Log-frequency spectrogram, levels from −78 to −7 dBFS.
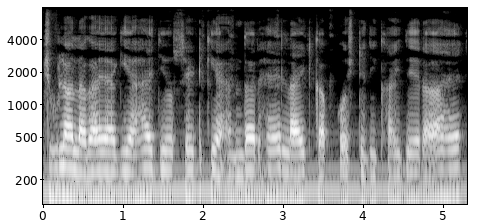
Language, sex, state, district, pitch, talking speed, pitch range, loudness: Hindi, male, Jharkhand, Ranchi, 125 Hz, 180 wpm, 115-130 Hz, -16 LUFS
